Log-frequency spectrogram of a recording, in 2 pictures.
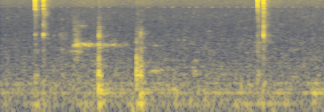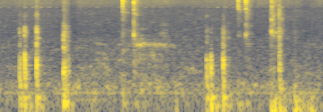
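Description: Irregular computer mouse clicks and keyboard taps, a dozen or so short clicks spread unevenly, some with a dull knock under them, heard faintly through a video-call microphone.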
